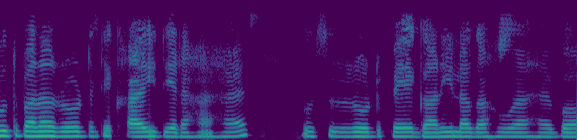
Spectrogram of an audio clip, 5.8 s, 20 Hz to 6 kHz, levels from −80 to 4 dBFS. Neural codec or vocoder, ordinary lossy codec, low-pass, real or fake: codec, 16 kHz in and 24 kHz out, 1 kbps, XY-Tokenizer; none; 5.4 kHz; fake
